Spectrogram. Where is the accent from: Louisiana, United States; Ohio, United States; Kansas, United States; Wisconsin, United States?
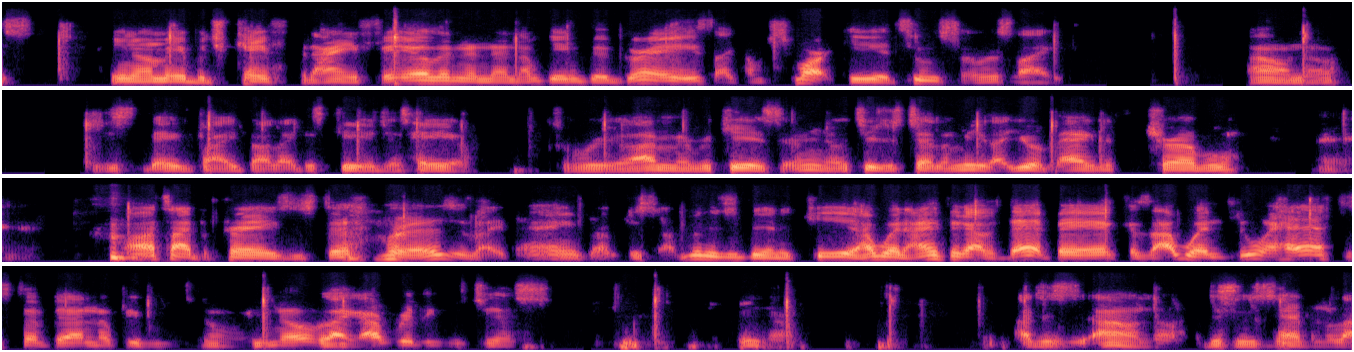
Ohio, United States; Cleveland; moved away as an adult; also born or lived in Canada; growing up in Cleveland and then getting out of there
